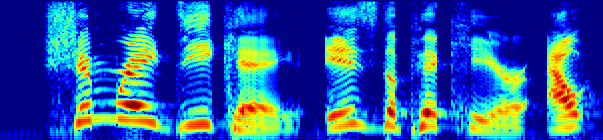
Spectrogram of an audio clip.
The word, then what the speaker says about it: Dike: So Chimere Dike is the pick out of Florida. It is pronounced DK. It's not the other words that you could maybe potentially interpret that as. DK.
